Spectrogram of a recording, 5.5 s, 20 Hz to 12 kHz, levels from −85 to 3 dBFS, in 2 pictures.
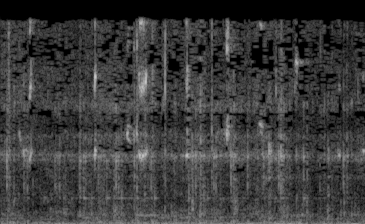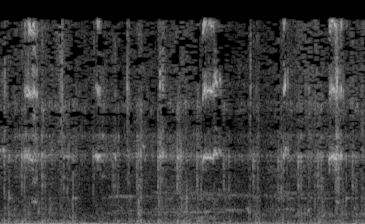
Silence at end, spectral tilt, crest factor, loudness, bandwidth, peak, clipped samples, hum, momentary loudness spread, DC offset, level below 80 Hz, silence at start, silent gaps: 0 s; 0 dB/octave; 24 dB; -28 LUFS; 11.5 kHz; -6 dBFS; under 0.1%; none; 12 LU; under 0.1%; -46 dBFS; 0 s; none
